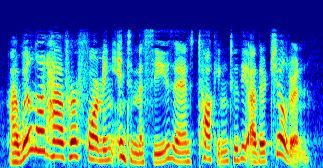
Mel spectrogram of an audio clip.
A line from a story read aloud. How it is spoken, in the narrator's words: that lady said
